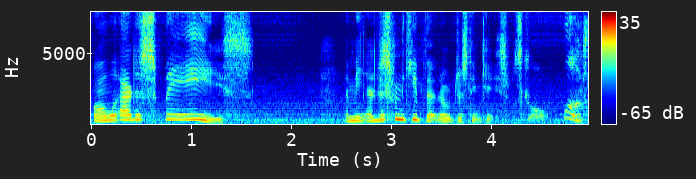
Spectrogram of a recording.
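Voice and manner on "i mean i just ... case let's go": whisper. Real, not acted. Aside while sneaking.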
